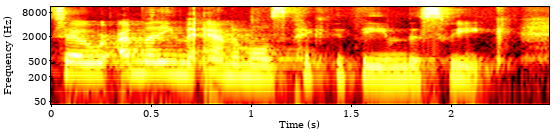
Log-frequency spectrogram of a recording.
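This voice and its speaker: A woman talks in a fairly even tone while noticeable noise fills the background. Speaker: tarot reader. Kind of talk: tarot reading. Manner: hesitant, many fillers.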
